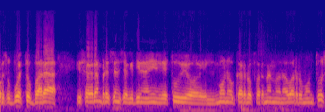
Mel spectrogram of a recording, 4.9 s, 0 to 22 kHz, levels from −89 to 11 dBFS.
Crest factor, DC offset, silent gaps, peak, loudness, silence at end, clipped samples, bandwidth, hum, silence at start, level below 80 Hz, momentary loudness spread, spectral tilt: 16 dB; under 0.1%; none; -6 dBFS; -21 LUFS; 0 s; under 0.1%; 10.5 kHz; none; 0 s; -52 dBFS; 8 LU; -6 dB/octave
